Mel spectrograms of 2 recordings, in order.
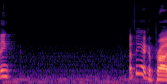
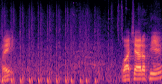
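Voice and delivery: loud, higher warning shout; urgent warning; 5 semitones higher, 4 dB louder than usual. Real, not acted. Streamer warning teammates of enemies ahead, loud call. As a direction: alert the squad.

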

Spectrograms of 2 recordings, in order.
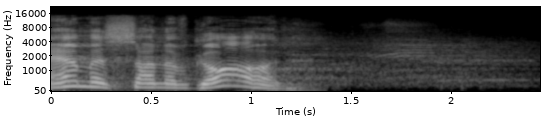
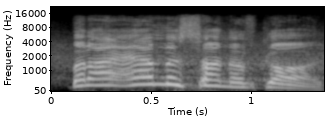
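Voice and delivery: "am" hit hard, louder and higher; bold shout; 4 semitones higher, 6 dB louder than usual. Shown as a demonstration. Preacher declaring to the congregation, a bold shout. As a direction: declare it boldly.

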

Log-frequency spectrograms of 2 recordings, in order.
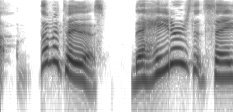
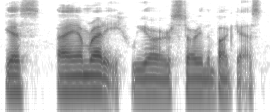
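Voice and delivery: deep voice; 11 semitones lower, 7 dB quieter than usual. Pretend. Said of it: "Why are you talking?".

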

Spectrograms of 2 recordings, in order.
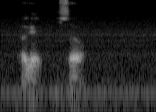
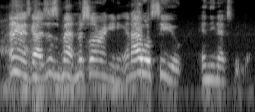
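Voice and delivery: loud, higher sign-off; energetic outro; 5 semitones higher, 8 dB louder than usual. Real, not acted. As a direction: beam it out to viewers. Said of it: "channel outro sign-off".

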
